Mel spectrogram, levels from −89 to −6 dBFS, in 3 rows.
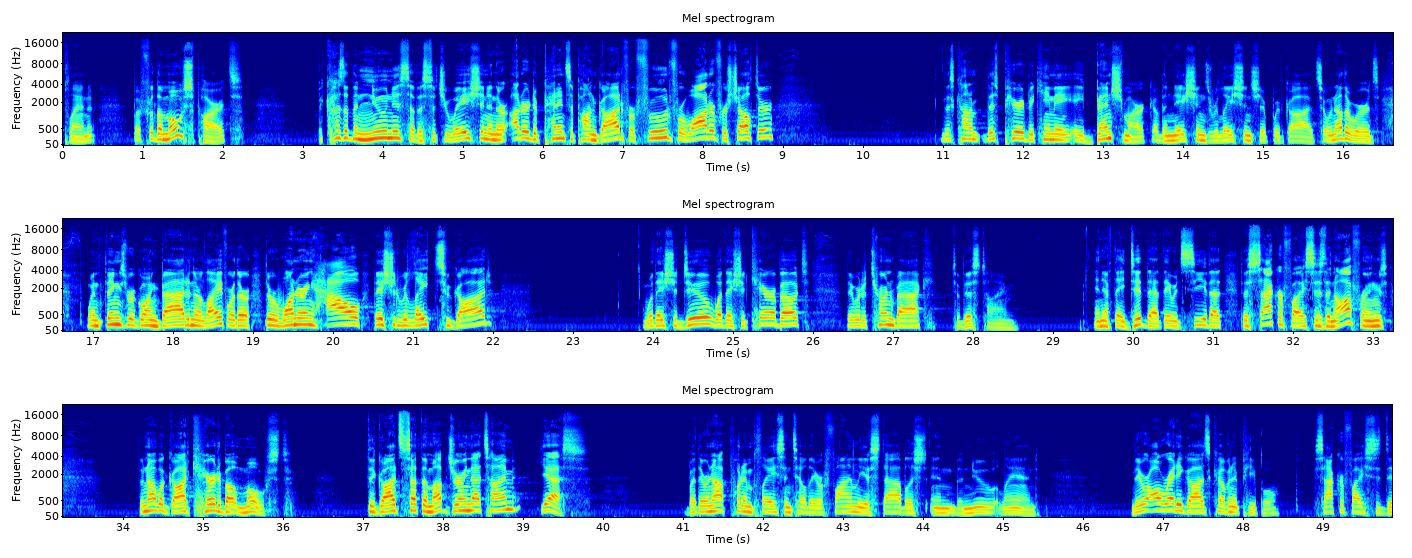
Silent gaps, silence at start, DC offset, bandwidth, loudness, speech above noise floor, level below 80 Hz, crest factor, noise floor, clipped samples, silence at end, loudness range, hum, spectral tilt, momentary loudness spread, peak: none; 0.05 s; under 0.1%; 18 kHz; -30 LUFS; 45 dB; -68 dBFS; 18 dB; -75 dBFS; under 0.1%; 0 s; 7 LU; 60 Hz at -60 dBFS; -6 dB/octave; 13 LU; -12 dBFS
